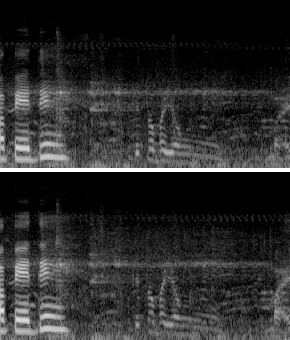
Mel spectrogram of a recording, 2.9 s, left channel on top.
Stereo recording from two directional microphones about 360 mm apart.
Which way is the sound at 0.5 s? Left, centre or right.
Centre.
